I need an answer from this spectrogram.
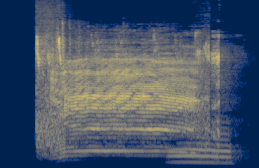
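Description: A cow moos once in a single long, sustained, lowing call that holds steady for about three seconds before cutting off, heard alone with no talk.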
